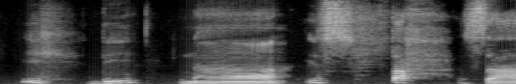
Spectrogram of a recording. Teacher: ২ নম্বরে হামজা ও হায়ে হাওয়াজ। এই বর্ণ দুটি হলক বা কণ্ঠনালীর গোড়া হতে উচ্চারিত হয়।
